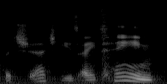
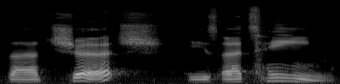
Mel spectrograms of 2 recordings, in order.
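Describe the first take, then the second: First: Said in the usual way. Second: The church is a team said slowly, each word spaced; slow group recitation. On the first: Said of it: "Good job". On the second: Shown as a demonstration. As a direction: lead the class in saying it slowly. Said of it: "let's see if we can say it together".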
